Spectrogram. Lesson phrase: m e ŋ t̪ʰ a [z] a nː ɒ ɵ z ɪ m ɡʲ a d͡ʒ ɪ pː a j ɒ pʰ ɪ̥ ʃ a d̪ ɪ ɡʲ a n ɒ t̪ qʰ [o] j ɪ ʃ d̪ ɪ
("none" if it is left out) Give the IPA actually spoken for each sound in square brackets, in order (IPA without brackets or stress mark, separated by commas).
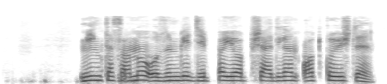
s, o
